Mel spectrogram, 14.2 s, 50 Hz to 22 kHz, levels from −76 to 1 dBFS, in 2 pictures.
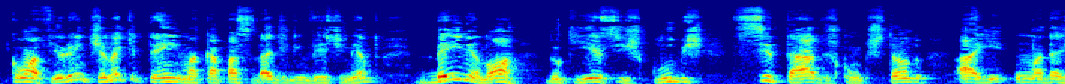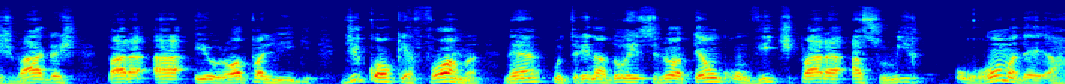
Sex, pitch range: male, 145-215 Hz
